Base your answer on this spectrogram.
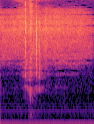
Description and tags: Paper slide
Two pieces of paper sliding
paper, page, sliding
